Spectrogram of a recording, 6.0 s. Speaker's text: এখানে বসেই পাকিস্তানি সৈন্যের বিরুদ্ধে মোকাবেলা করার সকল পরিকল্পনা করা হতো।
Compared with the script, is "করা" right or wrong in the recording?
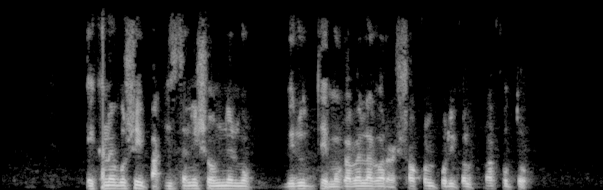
wrong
